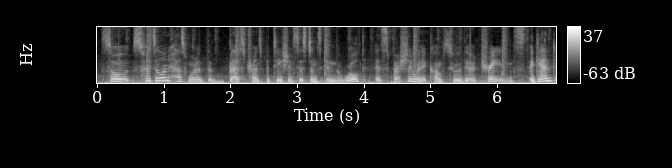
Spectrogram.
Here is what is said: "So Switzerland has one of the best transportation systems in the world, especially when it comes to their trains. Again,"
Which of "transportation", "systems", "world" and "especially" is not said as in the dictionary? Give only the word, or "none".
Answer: none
